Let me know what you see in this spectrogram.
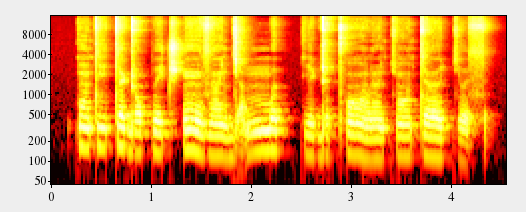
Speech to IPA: kõtitəɖɔ pet͡ʃʼẽzã ɟa̰mːəkːi ɖət̪ʰɔ̃lœ̃ cɔ̃tœcəs

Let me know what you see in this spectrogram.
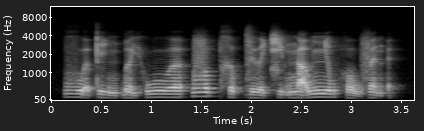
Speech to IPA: ɣṵ˧˨ə̯t̪i˧˩ŋɓə˧˩j hwu˧ə̯ | və˦˥p̚xə˨˩p̚ zɨ˧˩ə̯t͡ɕɨ̰˧˨ə̯ŋa̰˧˥w ɲə˧who˧˩wfɛ̰˧˨nʔ

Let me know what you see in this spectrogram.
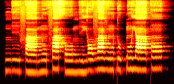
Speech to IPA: ŋiː˨faː˨nũ˨ fa˦hoː˨ŋi˨jɔ˧ va˦vũ˧ ɗu˧k͡pũ˦jaː˦ kɔ̃˦

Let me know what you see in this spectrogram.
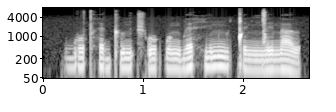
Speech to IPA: ɡ͡botʰɛɡkʼɯŋ t͡ʃʼo k͡poŋbɛ hinŋɯ ǃeŋŋ͡ǀe naə̯

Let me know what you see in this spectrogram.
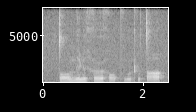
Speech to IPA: tɔ mɪ ɳɪhə˞hɔ pʰuʈʰu tɑ

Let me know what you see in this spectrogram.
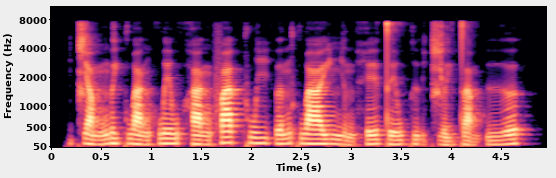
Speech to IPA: t͡ɕa˧˩mŋə˧jkwa˧˩ŋhwe˧w ha˨˩ŋfa˦˥t̚kwi˧ʔə˨˦n kwaː˧jɲə˧˩nhe˨˦ t̪e˨˦wkɨ̰˧˨ə̯t͡ɕə˨˩j t̪a̰˧˨mʔɨ˨˦ə̯

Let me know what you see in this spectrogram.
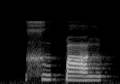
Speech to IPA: xɯ k͡pɑŋ

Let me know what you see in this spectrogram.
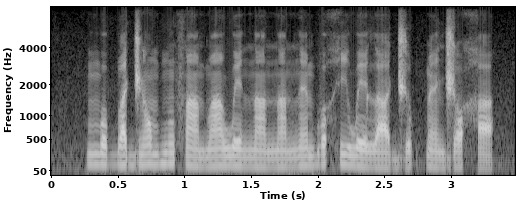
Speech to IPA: mo˧ba˧d͡ʒɔ̃˦ bũ˦˨fã˨ bã˧we˨nã˨ nã˨nɛ̃˧bo˦ hi˦˨we˨la˨d͡ʒo˨˦ k͡pɛ̃˧d͡ʒɔ˧ha˨

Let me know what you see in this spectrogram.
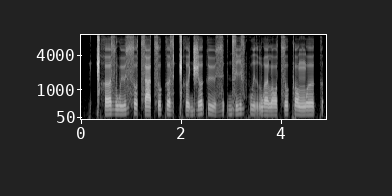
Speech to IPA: ǁʰɐz wyzsʊ t͡sat͡sʊkəz ǁʰəd͡ʒəkyz | d͡zizkʷir wɐlɔt͡sʊkɾɔ ŋʷək

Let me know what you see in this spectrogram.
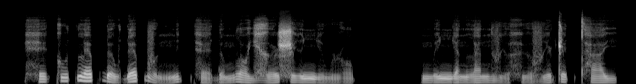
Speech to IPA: he˧ku˦˥t̚lɛ˦˥p̚ɗə˨˩w ɗɛ˦˥p̚və˨˩˨ŋni˦˥k̚hɛ˨˩ ɗə˧˥mlɔ˧jɣəː˧˥ʂi˧ə̯ ɲe˨˩wɹɔ˨˩p̚ | me˧ɲa˧nla˧n vi˨˩˨ə̯hɨ˨˩ə̯vi˧˥ə̯ʈe˦˥t̚ t̪ʰa˧j

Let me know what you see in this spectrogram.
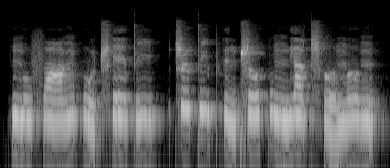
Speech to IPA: n̪u˨˦ fɑ˨˦ŋ | ṵ˨˩ʈ͡ʂʰe˥˨ɪ̯t̪i˦ | ʈ͡ʂɻ̩˥˨t̪i˥˨pʰy̰˨˩n ʈ͡ʂɤ˦pʊ˥˨ŋn̪jä˥˨ ʈ͡ʂʰɤ̰˨˩ n̪ɤ˥˨ŋ

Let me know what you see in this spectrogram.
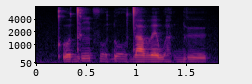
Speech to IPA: kʼʊdɨŋθo̤ ɗo̤daβɛwa̤ ɡ͡bʉ

